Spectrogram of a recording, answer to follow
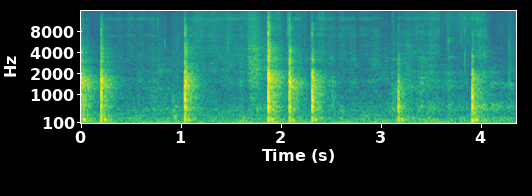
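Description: Chalk writing on a blackboard: irregular sharp taps of the chalk against the board, some followed by a short scrape, as letters are written.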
